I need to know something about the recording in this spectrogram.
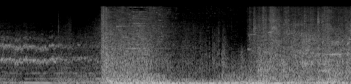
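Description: A car crashes with a loud metal crunch.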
